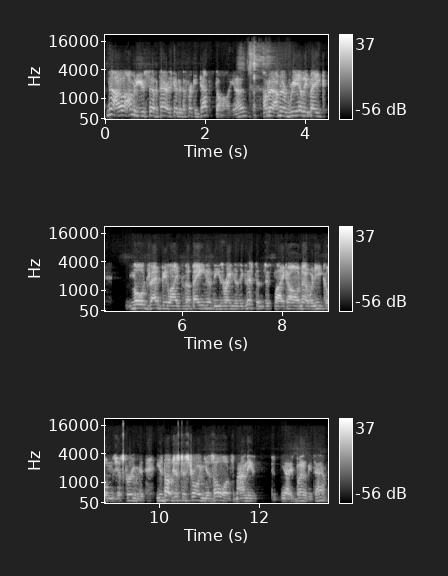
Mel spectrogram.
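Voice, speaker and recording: Bright, forceful man in animated chat. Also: fairly high pitch, brisk, poor audio. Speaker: guest, audio drama creator. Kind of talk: casual enthusiastic chat.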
